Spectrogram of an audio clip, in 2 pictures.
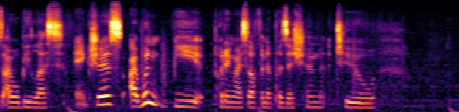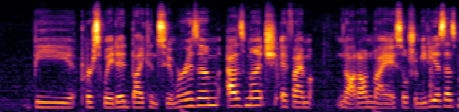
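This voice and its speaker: A woman's voice: mid-range voice, slight background noise. Bubbly young woman chatting to camera. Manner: bubbly, joking, filler-heavy. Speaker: vlogger. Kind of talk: casual chatty vlog.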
